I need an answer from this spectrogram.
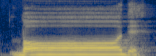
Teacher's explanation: আলহামদুলিল্লাহ, দদ হরফটিও মোটা হরফ, মোটা করে উচ্চারণ করতে হবে। দদের মাখরাজ জিহ্বার গোড়ার কিনারা সামনের উপরের 2 দাঁতের গোড়ার সঙ্গে লাগিয়ে উচ্চারিত হয়।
